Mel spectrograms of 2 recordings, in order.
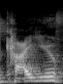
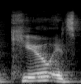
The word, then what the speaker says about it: Kyu: I pronounced it as Kyu for a long time. It's actually Q, but it's spelled K-Y-U.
